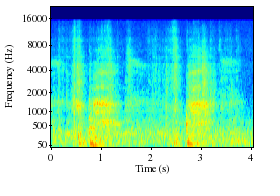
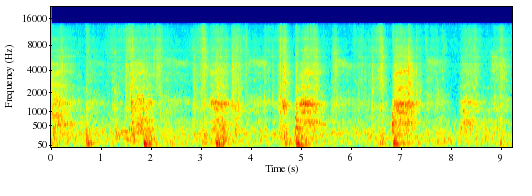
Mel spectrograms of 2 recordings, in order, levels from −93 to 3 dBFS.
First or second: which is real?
first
